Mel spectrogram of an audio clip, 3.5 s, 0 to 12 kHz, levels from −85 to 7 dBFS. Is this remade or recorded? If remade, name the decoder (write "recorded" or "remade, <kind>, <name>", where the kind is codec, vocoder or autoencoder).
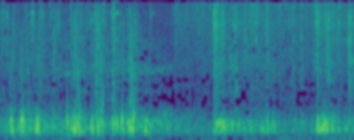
recorded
